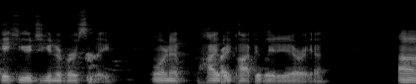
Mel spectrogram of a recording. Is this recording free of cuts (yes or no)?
yes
